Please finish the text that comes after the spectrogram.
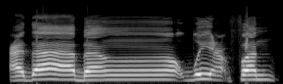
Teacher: ذال کو باریک کریں گے، اس کے اندر باریک کی خوبی پائی جاتی ہے، اور نرمی کے ساتھ ادا کریں گے، اس میں زا جیسی آواز پیدا نہ ہو. دوسری بات، با کی تنوین میں اخفا یعنی گناہ کریں گے، ٹھیک ہے، کیونکہ تنوین کے بعد حروف اخفا میں سے حرف ضاد آ رہا ہے.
